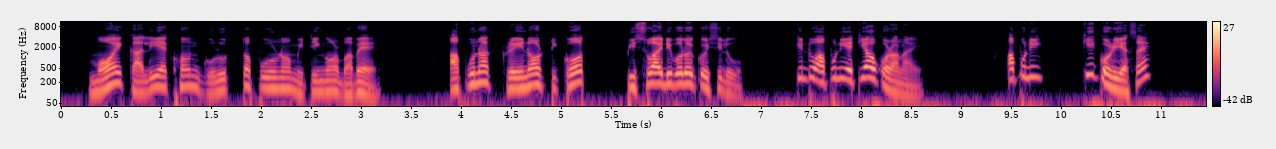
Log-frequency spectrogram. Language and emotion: Assamese, angry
